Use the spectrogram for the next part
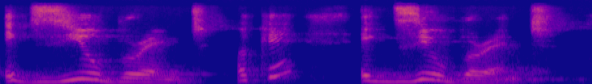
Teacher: the stress is on the second syllable, exuberant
